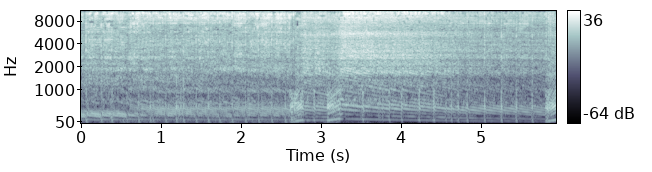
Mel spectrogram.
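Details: Jonsered 930 project chainsaw restarted, with a suspected loose spark plug connection: rough, uneven fast idle with surging revs that still holds running.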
